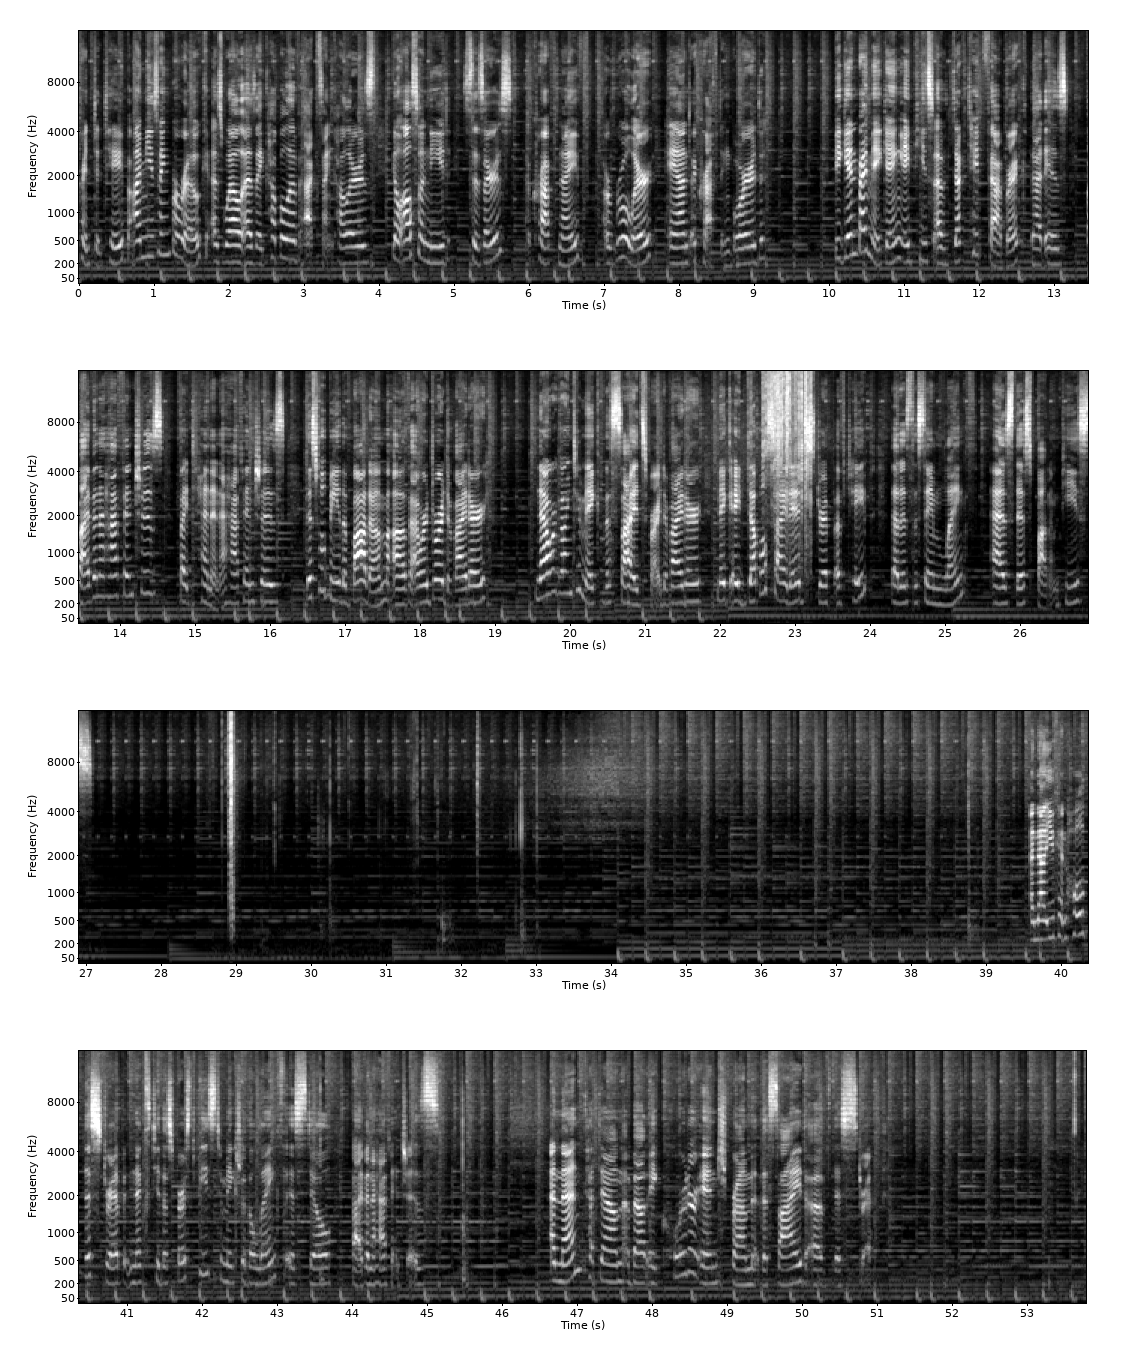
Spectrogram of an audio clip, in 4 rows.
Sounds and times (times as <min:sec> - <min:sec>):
Speech: 0:00.0 - 0:09.2, 0:10.1 - 0:18.9, 0:19.6 - 0:27.1, 0:39.6 - 0:45.2, 0:46.6 - 0:51.0
Music: 0:00.0 - 0:53.7.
